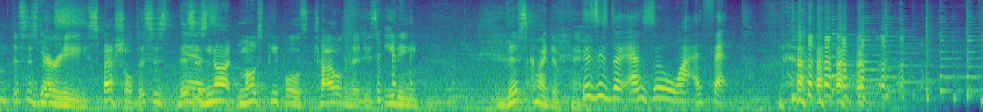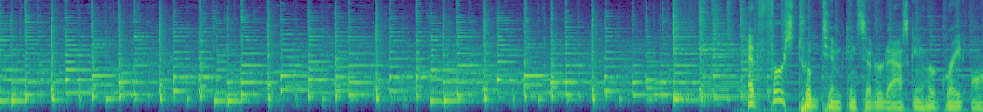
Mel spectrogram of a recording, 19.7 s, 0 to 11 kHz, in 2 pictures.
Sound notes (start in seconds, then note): 7.8 laughing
